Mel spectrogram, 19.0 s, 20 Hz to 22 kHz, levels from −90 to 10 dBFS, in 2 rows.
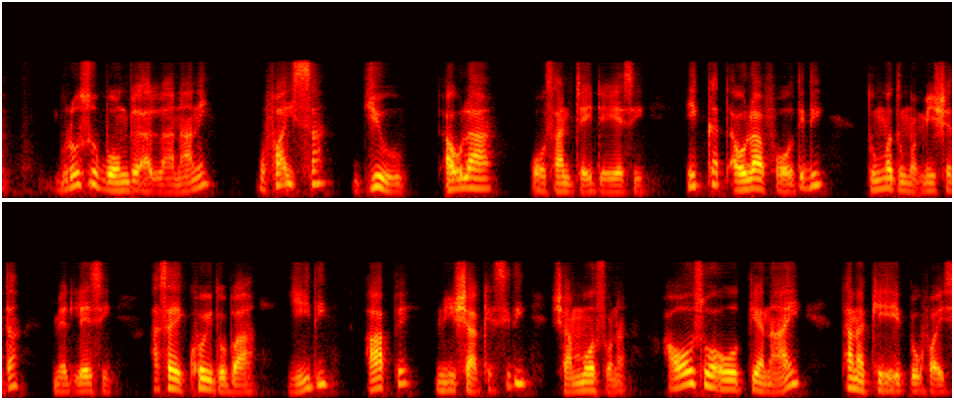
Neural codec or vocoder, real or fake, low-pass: codec, 16 kHz, about 1 kbps, DyCAST, with the encoder's durations; fake; 7.2 kHz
